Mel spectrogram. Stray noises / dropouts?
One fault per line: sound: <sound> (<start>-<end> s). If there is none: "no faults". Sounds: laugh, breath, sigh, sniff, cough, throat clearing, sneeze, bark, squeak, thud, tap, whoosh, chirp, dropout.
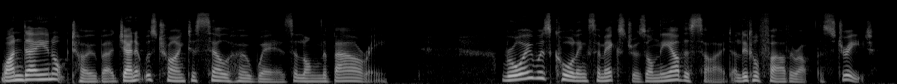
no faults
